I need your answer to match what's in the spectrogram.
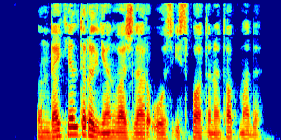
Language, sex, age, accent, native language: Uzbek, male, 18-24, Xorazm, Uzbek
